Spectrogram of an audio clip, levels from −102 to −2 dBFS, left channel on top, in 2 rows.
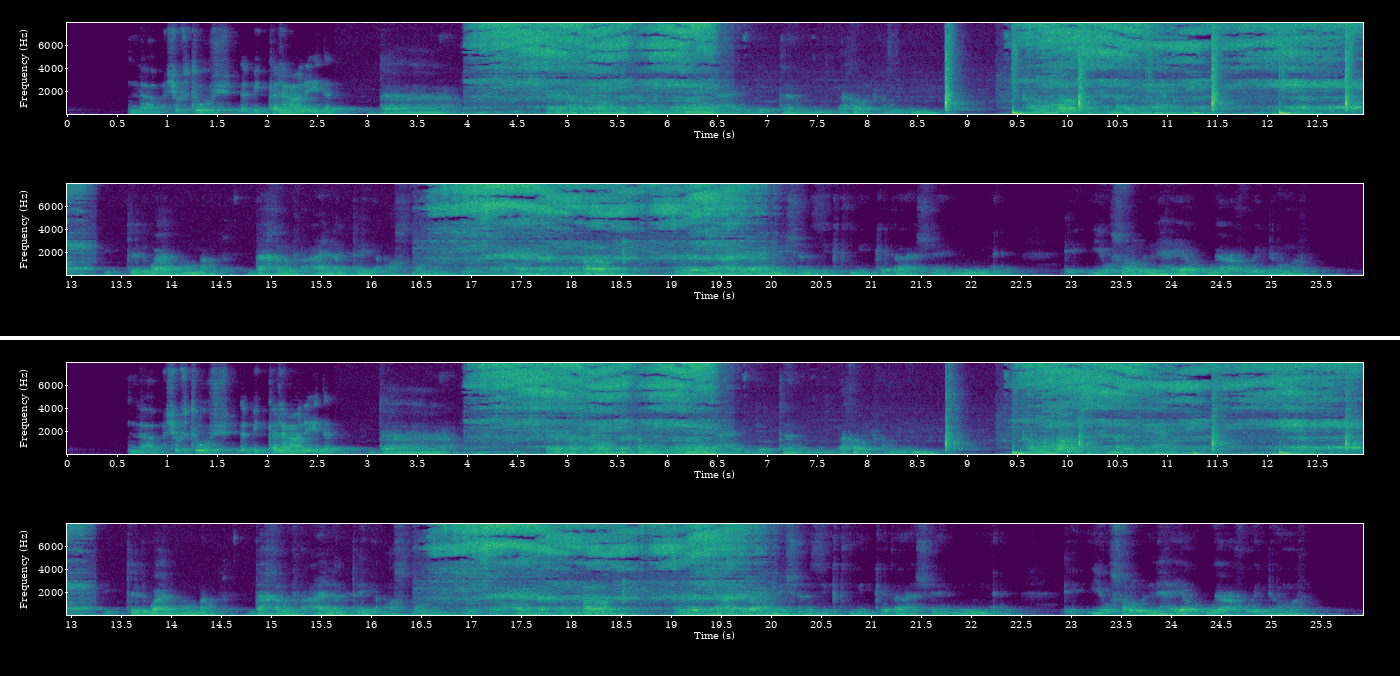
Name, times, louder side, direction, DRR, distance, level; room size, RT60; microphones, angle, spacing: voice 1, 0.6-2.6 9.8-10.1 18.1-18.4, equal, 80° right, -2 dB, 2.9 m, -39 dB
voice 2, 3.0-3.9 4.4-8.7 9.5-10.0 10.4-11.5 13.3-14.4 14.8-18.5 19.0-22.4 22.9-25.3, right 1 dB, 55° right, -1 dB, 1.8 m, -42 dB
sound 1, 4.0-6.6 9.4-13.2 16.4-20.1, equal, ahead, 0.3 m, -30 dB
sound 2, 8.8-8.9 9.4-9.6 10.1-10.2 10.8-10.9 11.4-11.5 12.1-12.2 12.8-12.9, left 5 dB, 85° left, 0.6 m, -29 dB
15.5 x 6.5 x 3.3 m, 0.82 s
head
